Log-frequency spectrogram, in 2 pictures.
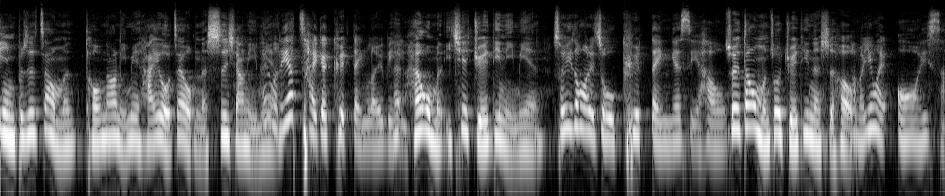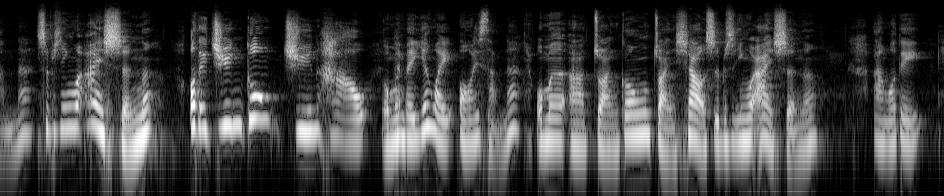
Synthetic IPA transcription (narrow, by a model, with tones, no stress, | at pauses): i˥˩npu˧˥ʂ̬ɻ̩˥˧t͡sa˥˩ɪwɔ˨˩mə˨˩nt̪ʰo˧˥ʊnɑ˧˥ʊli˨˩mjɛ˥˨nxa˧˥ɪjo˨˩ʊt͡sa˥˩ɪwɔ˨˩mə˦nd̪ə˧sɹ̩˥ɕjɑ˧˥ŋli˨˩mjɛ˨˥ŋ˥˨ɔ˧d̪e˨jɐ˥t̚t͡sʰɐ˨˧jkɛ˧kʰy˧t̪ɪ˨ŋlɵ˨˧ɥpiː˨˩nxa˧˥jo˨˧ʊwə˦nə˨i˧˥t͡ɕʰjɛ˥˩t͡ɕɥɛ˧˥t̪̬i˥˩ŋli˨˩mjɛ˥˩nsɔː˨˧˥ji˨˧t̪ɔː˥ŋːɔ˧te˨jt͡ʃo˨˩wkʰyː˧t̚t̪ɪ˨ŋkɛ˧siː˨˩ɦɐ˨wswɔ˧˥i˨˩t̪ɑ˥ŋwɔ˨˩ə˦nt͡swɔ˥˩t͡ɕɥɛ˧˥t̪i˥˩ŋd̪ə˩ʂɻ̩˧˥xo˧ʊ˨mɐ˨jɐ˥nwɐ˨˩jɔː˧jsɐ̰˨˩nnɛ˥ʂɻ̩˥˩bu˩ʂɻ̩˥˧i˥nwe˥˧ɪʔa˥˩ɪʂə˧˥nnə˦ | ŋɔ˨˧t̪e˨˩jt͡ʃyː˧nkʊ˥ŋt͡ʃyː˧nhaː˨wwɔ˨˩mə˧˨mɐ˨˩jːɐ˥nwɐ˨jɔː˧jsɐ˨˩nnɛ˥wɔ˨˩mə˦nə˧t͡swa˨˩nkʊ˥ŋt͡swa˨˩nɕjɑ˥˧ʊʂɻ̩˥˩bu˩ʂ̬ɻ̩˥˧i˥nwe˥˧ʔa˥˩ɪʂə˧˦nnə˧ | ʔɐ˨ŋɔː˨˧t̪e˨j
